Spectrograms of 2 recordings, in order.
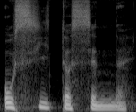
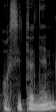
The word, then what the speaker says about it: ocytocine: Ocytocine, et non pas ocytonine, comme j'ai fait une erreur de prononciation l'autre jour.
